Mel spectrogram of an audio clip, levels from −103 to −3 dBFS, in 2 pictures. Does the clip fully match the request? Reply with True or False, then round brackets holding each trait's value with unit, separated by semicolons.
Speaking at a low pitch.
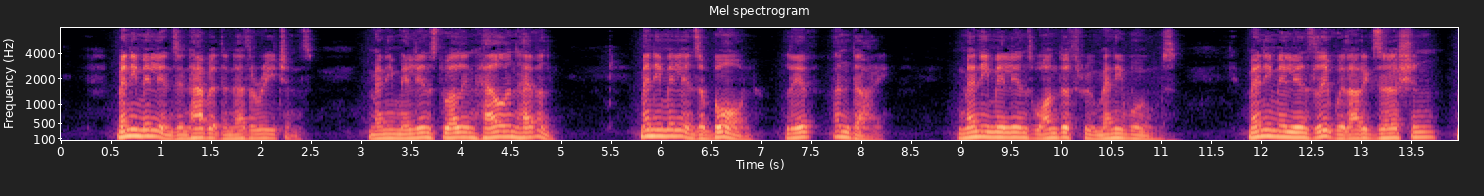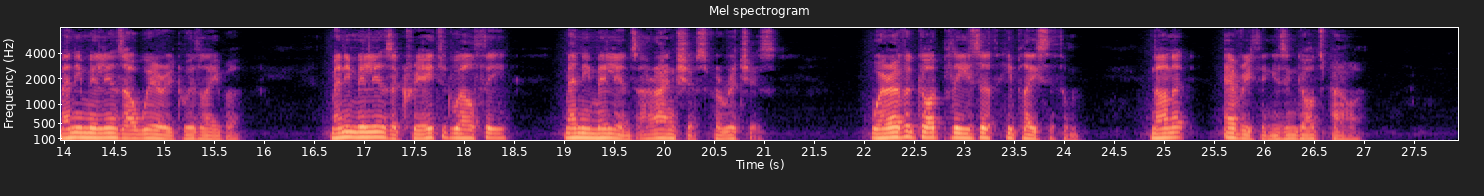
True (115 Hz)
